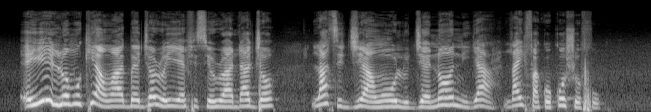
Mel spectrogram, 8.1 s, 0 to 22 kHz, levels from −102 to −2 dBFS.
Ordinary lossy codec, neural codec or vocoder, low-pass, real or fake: none; vocoder, 48 kHz, 128 mel bands, Vocos; 14.4 kHz; fake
